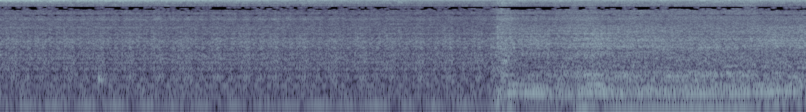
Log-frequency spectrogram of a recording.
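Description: Vehicle engine idling with a steady hum; about two-thirds of the way through a louder, lower engine drone comes in and holds.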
